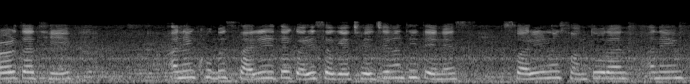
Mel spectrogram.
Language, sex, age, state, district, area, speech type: Gujarati, female, 18-30, Gujarat, Valsad, rural, spontaneous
